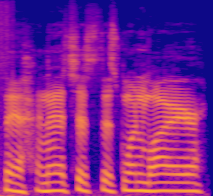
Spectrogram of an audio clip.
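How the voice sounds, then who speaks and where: A man's voice: a little high, level tone, unhurried, sharp tone, smooth. A man giving a casual hands-on how-to, talking informally and thinking aloud as he goes. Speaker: host demonstrating a vehicle radio installation. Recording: noisy car and outdoor ambience.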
